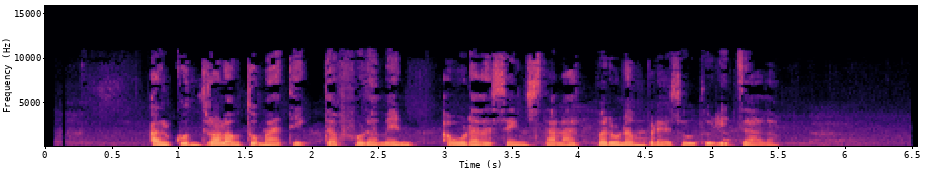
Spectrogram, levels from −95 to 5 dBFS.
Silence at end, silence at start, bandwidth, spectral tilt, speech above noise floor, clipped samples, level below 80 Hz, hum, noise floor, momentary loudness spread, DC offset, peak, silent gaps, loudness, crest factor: 1.05 s; 0.8 s; 11 kHz; -6.5 dB/octave; 32 dB; under 0.1%; -66 dBFS; none; -52 dBFS; 7 LU; under 0.1%; 0 dBFS; none; -21 LUFS; 20 dB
